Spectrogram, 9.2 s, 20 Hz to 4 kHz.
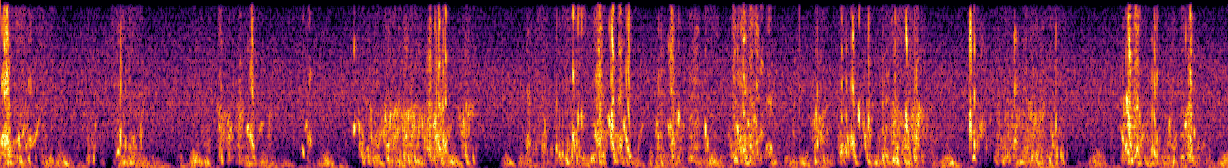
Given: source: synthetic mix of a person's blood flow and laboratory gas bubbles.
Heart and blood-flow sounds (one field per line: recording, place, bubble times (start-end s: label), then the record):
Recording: Doppler ultrasound of blood flow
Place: precordium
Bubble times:
0.00-0.42 s: bubbles
0.64-1.08 s: bubbles
1.41-2.00 s: bubbles
2.23-2.37 s: bubbles
2.62-3.61 s: bubbles
3.93-4.83 s: bubbles
4.90-5.83 s: bubbles
6.07-7.07 s: bubbles
7.25-8.01 s: bubbles
8.38-9.09 s: bubbles
From the record:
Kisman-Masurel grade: 444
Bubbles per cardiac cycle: continuous sound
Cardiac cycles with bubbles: 100%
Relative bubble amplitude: maximal (0.775 to 0.999)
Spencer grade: 4 (maximum detectable bubble signal sounding continuously throughout systole and diastole of every cardiac period, and overriding the amplitude of the normal cardiac signals)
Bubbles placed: only in the low amplitude regions of the cardiac cycle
